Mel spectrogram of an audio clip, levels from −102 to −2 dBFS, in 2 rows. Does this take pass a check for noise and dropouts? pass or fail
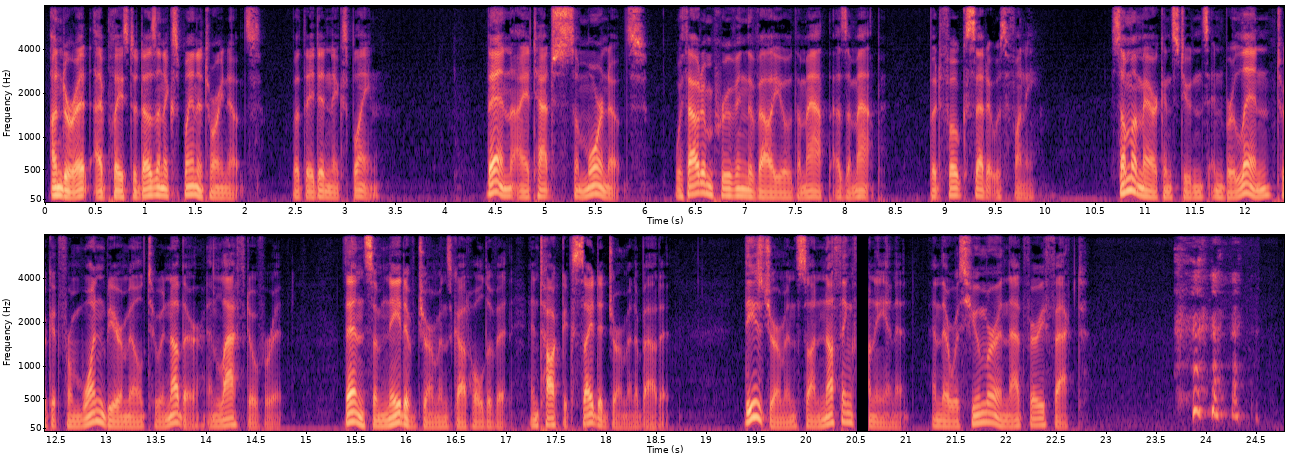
fail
